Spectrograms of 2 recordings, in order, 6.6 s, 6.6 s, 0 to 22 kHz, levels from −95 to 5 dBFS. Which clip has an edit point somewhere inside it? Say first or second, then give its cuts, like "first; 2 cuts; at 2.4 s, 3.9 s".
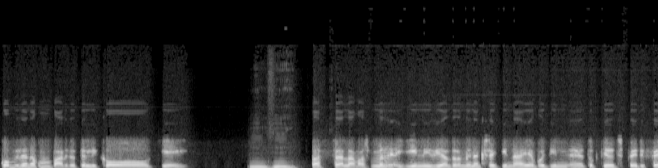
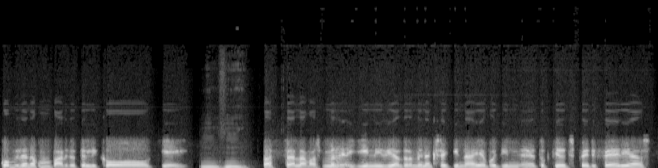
second; 1 cut; at 1.9 s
